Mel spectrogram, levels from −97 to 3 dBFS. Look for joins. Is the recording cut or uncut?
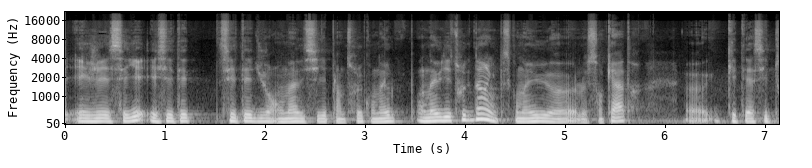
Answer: uncut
